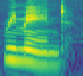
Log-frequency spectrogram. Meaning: simple past and past participle of remain
- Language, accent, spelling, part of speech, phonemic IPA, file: English, US, remained, verb, /ɹɪˈmeɪnd/, En-us-remained.ogg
